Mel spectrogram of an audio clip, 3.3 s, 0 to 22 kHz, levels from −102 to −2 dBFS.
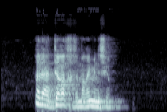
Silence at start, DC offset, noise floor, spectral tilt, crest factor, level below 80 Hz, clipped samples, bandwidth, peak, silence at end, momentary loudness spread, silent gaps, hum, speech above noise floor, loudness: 0.7 s; under 0.1%; -83 dBFS; -5.5 dB/octave; 18 dB; -60 dBFS; under 0.1%; 7 kHz; -2 dBFS; 0.95 s; 8 LU; none; none; 67 dB; -17 LUFS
